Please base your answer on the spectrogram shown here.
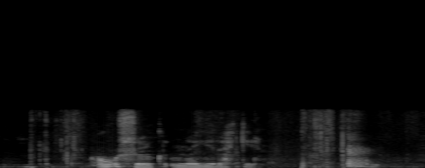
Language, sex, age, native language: Icelandic, male, 8, Icelandic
